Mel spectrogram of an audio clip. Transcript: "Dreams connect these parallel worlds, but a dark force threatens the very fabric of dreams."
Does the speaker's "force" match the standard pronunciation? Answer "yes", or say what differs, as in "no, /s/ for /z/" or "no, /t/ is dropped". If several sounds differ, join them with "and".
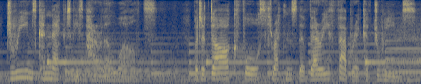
yes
